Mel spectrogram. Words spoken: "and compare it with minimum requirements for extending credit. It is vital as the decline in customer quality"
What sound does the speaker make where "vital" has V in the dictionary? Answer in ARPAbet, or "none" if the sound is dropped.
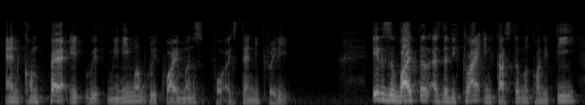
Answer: V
